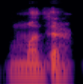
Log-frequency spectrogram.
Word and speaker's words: mother: and E mother mother however in English you will not hear the e at the end being sound out like roll itself like that to say mother most of the time especially in British English it would make a sound so you'll hear mother mother so it's like it's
